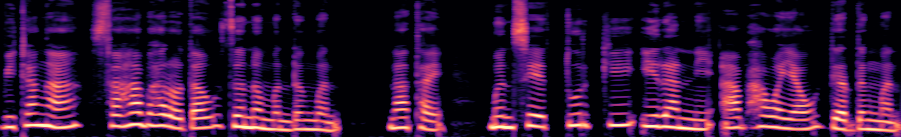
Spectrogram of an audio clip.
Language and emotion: Bodo, neutral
